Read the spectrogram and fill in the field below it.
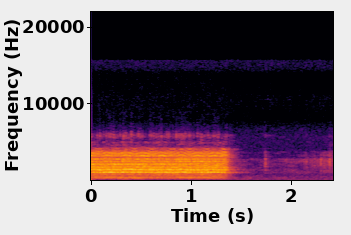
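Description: A small radio sounds a loud, buzzing tone that cuts off abruptly.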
